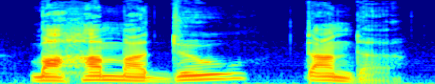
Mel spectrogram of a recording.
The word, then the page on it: Mahamadou Dandah: American English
